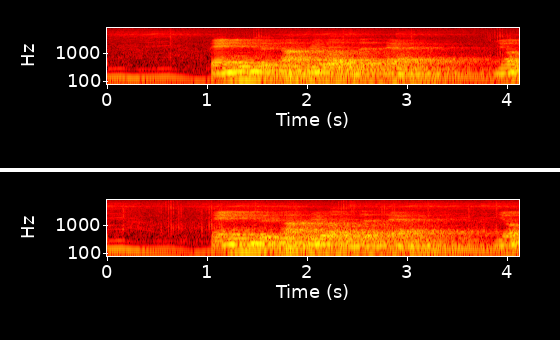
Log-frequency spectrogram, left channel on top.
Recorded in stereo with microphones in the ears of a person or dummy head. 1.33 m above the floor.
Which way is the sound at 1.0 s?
80° left.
